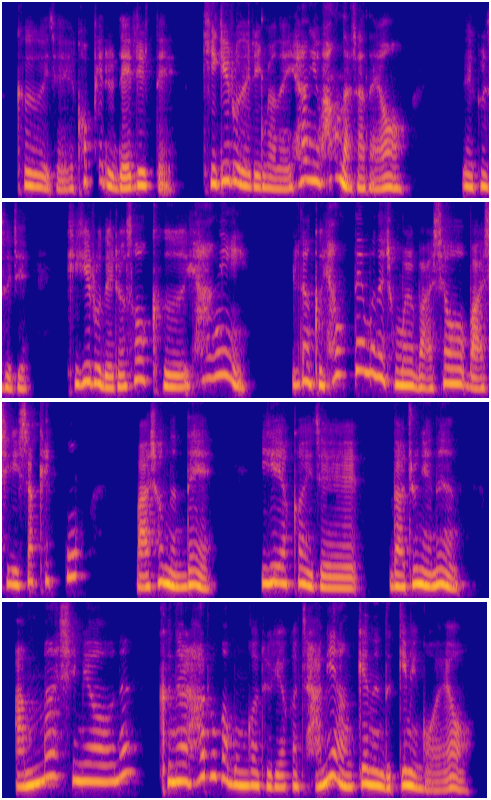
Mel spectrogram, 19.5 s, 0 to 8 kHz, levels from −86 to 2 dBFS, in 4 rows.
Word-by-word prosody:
그 190 -4 0
이제 145 0 -9
커피를 255 -7 -5
내릴 195 +5 +1
때, - - -10 0.2
기계로 250 +2 0
내리면은 170 -5 -1
향이 275 +5 -1
확 285 +5 -4
나잖아요. 165 -4 +1 0.5
네 185 -2 -1
그래서 180 -2 -2
이제 160 0 -8 0.3
기계로 235 +1 +1
내려서 185 - -2
그 180 -2 -1
향이 340 - -3 0.4
일단 230 +3 -1
그 210 -3 +1
향 365 - -6
때문에 395 -6 0
정말 205 -5 +3
마셔 195 +8 -1
마시기 175 +5 -2
시작했고 270 +9 -6 0.5
마셨는데 185 -2 +3 0.4
이게 235 +1 +3
약간 230 0 0
이제 165 -4 -2 0.2
나중에는 195 +1 +4 0.4
안 195 +6 +5
마시면은 275 +1 -1 0.2
그날 255 +1 +3
하루가 330 +5 -3
뭔가 200 -2 +4
되게 185 -2 -3
약간 185 +1 -4
잠이 220 - +2
안 185 -5 +2
깨는 210 -2 +5
느낌인 180 +1 +3
거예요. 135 -1 -6
205 Hz, 300 characters per minute, -22 LUFS, 175-255 Hz, 0.5 s, 안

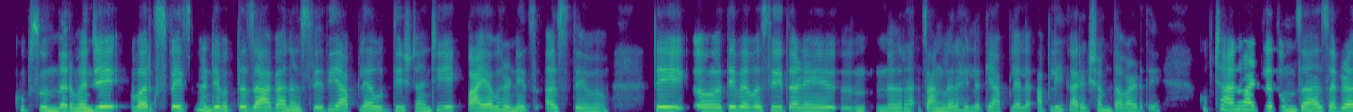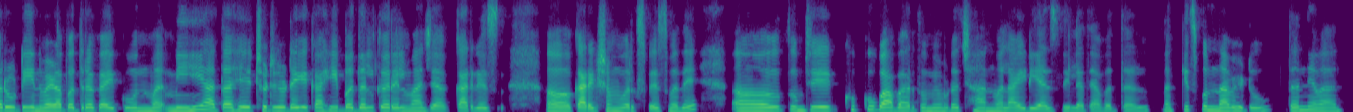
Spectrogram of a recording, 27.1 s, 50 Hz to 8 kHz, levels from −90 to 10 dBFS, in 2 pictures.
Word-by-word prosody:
खूप 250 -4 -9
सुंदर 205 -3 +2
म्हणजे 225 +3 +7 0.2
वर्कस्पेस 240 +1 +4
म्हणजे 245 -4 +4
फक्त 245 0 -2
जागा 215 -1 +5
नसते. 230 -2 -1
ती 260 0 0
आपल्या 235 +1 +1
उद्दिष्टांची 230 0 -4
एक 245 0 -5
पायाभरणीच 225 +1 +3
असते. 210 -1 -1 0.7
ते 480 - +7 0.4
अ, - - +4 0.2
ते 245 - +6
व्यवस्थित 230 0 +1
आणि 225 0 +2 0.3
अ - - -7
अ 210 +1 -5
न 215 +1 -2 0.2
चांगलं 215 -1 +1
राहिलं 240 -4 -3
की 250 - -3
आपल्याला 215 -1 -3
आपली 230 +2 -3
कार्यक्षमता 210 -2 -1
वाढते. 210 -6 -3 0.4
खूप 285 -1 -10
छान 260 -3 +5
वाटलं 255 -1 +5
तुमचा 240 0 +1
हा 230 - +4
सगळा 215 -3 +4
रुटीन 220 0 -1
वेळापत्रक 210 0 0
ऐकून. 200 0 -2
म 200 - 0
मी 215 0 0
ही 260 - -2
आता 225 0 +1
हे 230 -1 +1
छोटे-छोटे 220 -2 0
काही 215 +1 -2
बदल 205 0 -1
करेल 210 -2 0
माझ्या 190 -2 -2
कार्य 195 -1 -1 0.6
अ, 195 -2 +2
कार्यक्षम 200 +2 +2
वर्कस्पेसमध्ये. 205 +2 -4 0.4
अ, - - -1 0.5
तुमचे 235 0 -1
खूप, 260 -3 -10
खूप 260 -3 -2
आभार 200 -3 +2
तुम्ही 205 0 -3
एवढं 205 +1 -4
छान 195 -3 -4
मला 200 -1 -2
आयडियाज 190 -1 -2
दिल्या 195 -1 -5
त्याबद्दल. 110 - -7 0.2
नक्कीच 230 +3 -7
पुन्हा 225 -4 +1
भेटू. 210 -1 -4 0.2
धन्यवाद. 225 -3 -3
220 Hz, 150 wpm, -21 LUFS, 205-235 Hz, 0.7 s, म्हणजे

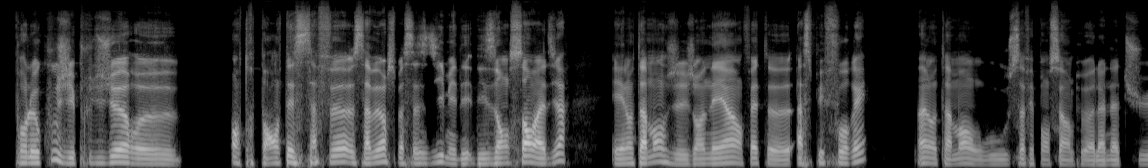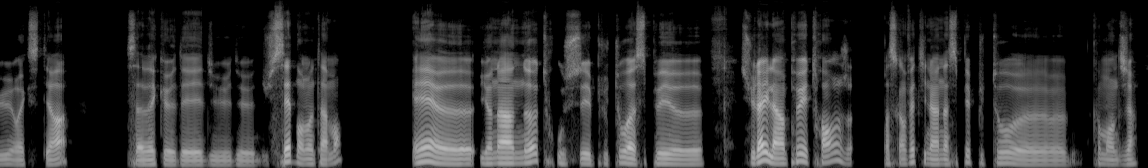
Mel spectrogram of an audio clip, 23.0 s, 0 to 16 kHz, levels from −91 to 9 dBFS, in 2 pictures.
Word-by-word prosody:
Pour 125 0 +2
le 125 0 +5
coup, 190 +11 -3
j'ai 120 -8 +2
plusieurs, 120 +1 +3
heu, 105 -2 +1 0.5
entre - - -2
parenthèses 120 +1 +2
«saveu» 135 +3 +2
saveurs, 120 +5 +4
je - - 0
sais - - -9
pas 115 - -2
si - - 0
ça 110 - -1
se 110 - -5
dit, 135 +5 -2
mais 105 -5 -2
des 105 0 -4
des 105 +1 -2
encens 115 +2 +2
on 140 - +10
va 110 - +7
dire. 155 +9 0 0.5
Et 105 - +1
notamment 115 +6 +3
j'ai 105 -6 -4
j'en 105 +1 -2
ai 110 +1 +4
un 125 - +5
en 120 - 0
fait, 115 0 -2
heu, 95 -1 0
aspect 115 +1 -2
forêt. 130 +7 -1 0.5
Hein, 120 - +2
notamment 110 -1 -1
où 95 +1 -10
ça 105 +2 -2
fait 105 - -9
penser 95 -1 -4
un 90 -1 -3
peu 95 +1 -7
à - - -2
la 90 0 -2
nature 95 +1 -7
et - - -9
cetera. - - -1 0.6
C'est - - -3
avec, 95 +1 -2
heu, 90 -1 -2
des 90 0 -2
du 85 -1 -10
du 85 -2 -8
du 85 +2 -22
cèdre 150 - +3
notamment. 105 -1 -3 0.7
Et, - - -3
heu, 105 -8 +4
il 110 - -6
y - - +1
en 110 - -4
a 115 - +7
un 115 0 +5
autre 150 +5 0
où 110 - -8
c'est 105 +1 -1
plutôt 120 +2 -3
aspect, 110 +1 0
heu 100 -2 -1 0.4
celui-là - - +6
il - - +4
est - - +8
un 110 - +5
peu 155 +8 -1
étrange, 140 - -2 0.3
parce - - -3
qu'en 100 - -5
fait 140 0 -5
il 105 - -5
a - - +3
un 100 - -1
aspect 100 - -4
plutôt, 115 -1 -7
heu, 90 -1 -5 0.2
comment 100 -3 -6
dire? 95 +2 -5
110 Hz, 225 wpm, -26 LUFS, 95-120 Hz, 0.7 s, on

